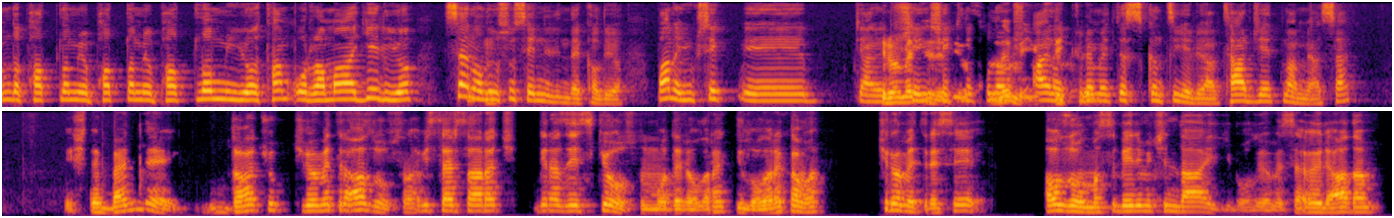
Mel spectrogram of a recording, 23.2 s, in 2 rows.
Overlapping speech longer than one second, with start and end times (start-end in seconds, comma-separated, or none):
7.3-9.2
